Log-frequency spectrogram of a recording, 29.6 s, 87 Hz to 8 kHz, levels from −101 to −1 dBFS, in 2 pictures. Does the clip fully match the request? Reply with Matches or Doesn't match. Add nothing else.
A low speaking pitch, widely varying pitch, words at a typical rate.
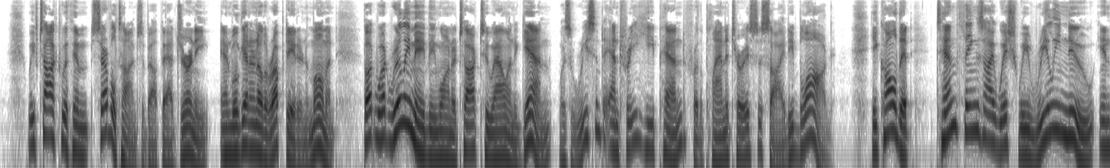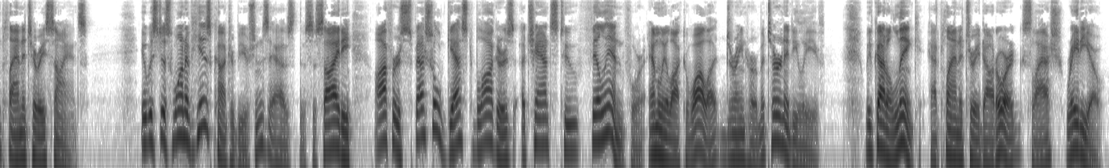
Matches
